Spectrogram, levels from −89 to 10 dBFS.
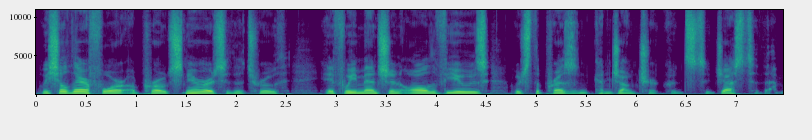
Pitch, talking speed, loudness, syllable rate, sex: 120 Hz, 175 wpm, -19 LUFS, 4.9 syllables/s, male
